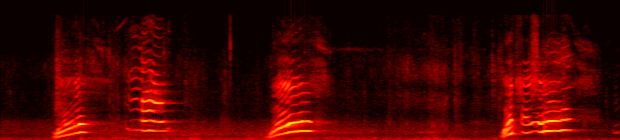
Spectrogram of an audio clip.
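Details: A white Siberian Husky talking indoors: three rising, whiny vocal calls, each sweeping upward with bright harmonics and a wavering yodel-like tail, spaced about two seconds apart, with a person's voice nearby.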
